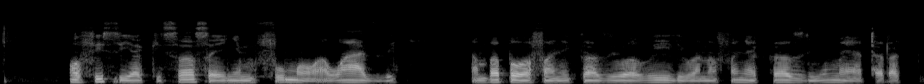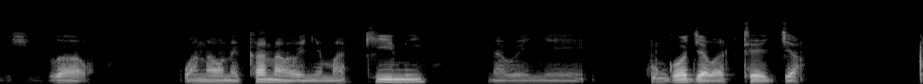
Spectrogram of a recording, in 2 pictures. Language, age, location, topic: Swahili, 36-49, Nakuru, government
